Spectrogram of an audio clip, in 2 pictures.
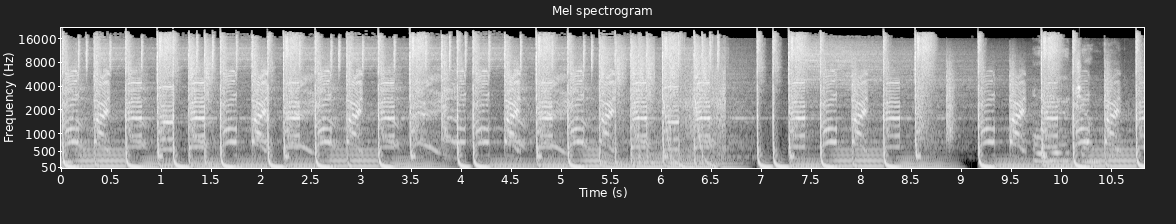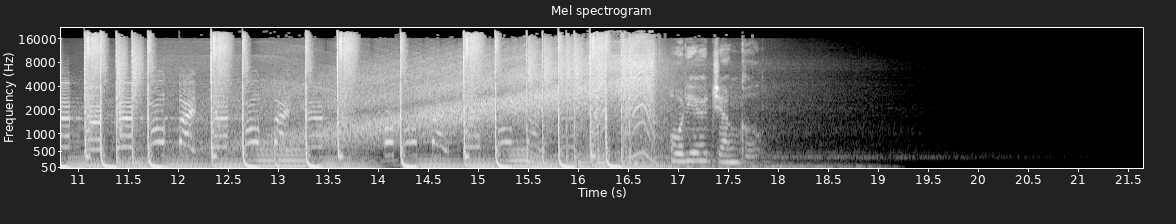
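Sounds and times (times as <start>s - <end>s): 
trap beat: 0.0s - 17.0s.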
